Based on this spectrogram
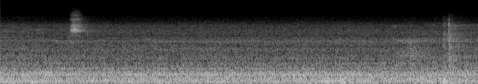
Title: Transalp 750 let down by loud tyres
